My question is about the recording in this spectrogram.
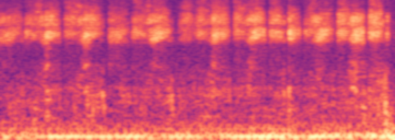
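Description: Scratchy pen strokes as the word persevering is written by hand: quick, faint, rhythmic scraping bursts with no other sound.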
